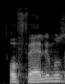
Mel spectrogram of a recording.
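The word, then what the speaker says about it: ὠφέλιμος: Ofélimos, acento na segunda sílaba.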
